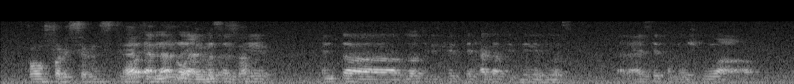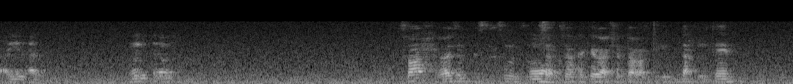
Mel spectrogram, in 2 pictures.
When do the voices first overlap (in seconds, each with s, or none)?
1.2 s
